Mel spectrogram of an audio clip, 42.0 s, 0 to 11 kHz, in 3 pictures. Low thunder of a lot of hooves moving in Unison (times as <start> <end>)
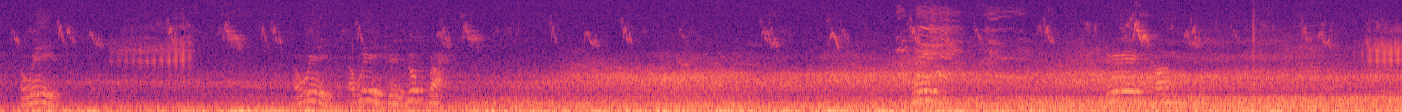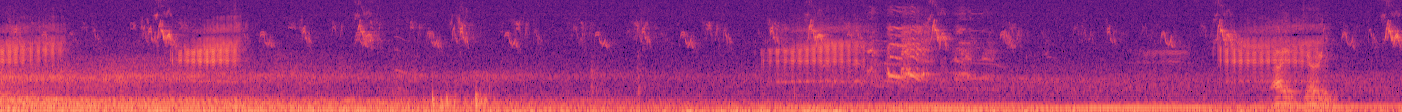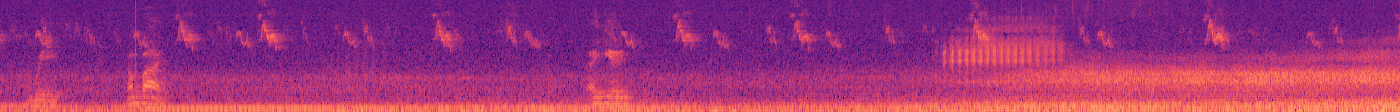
16.6 21.6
